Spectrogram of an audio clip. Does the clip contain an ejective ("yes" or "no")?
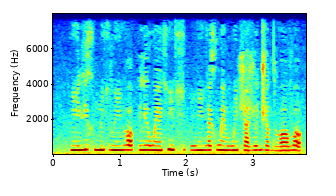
no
